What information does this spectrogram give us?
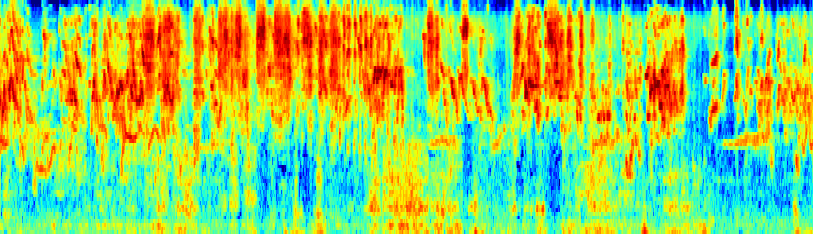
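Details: Budgerigars chirping: a dense, continuous chatter of high, scratchy warbles and twitters from several birds at once, with brief quieter gaps between bursts.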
